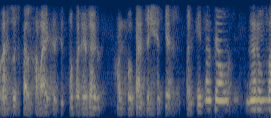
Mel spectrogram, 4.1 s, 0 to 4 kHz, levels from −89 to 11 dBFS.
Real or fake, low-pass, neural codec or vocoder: fake; 3.6 kHz; codec, 16 kHz, 1 kbps, FreqCodec, smaller model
